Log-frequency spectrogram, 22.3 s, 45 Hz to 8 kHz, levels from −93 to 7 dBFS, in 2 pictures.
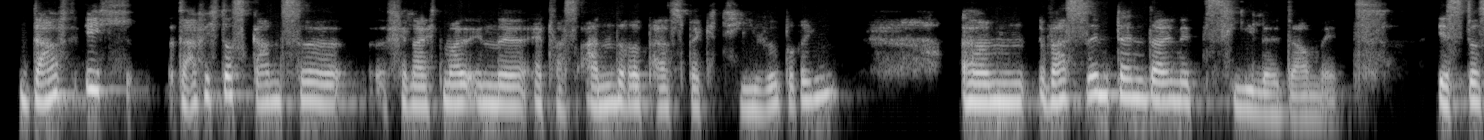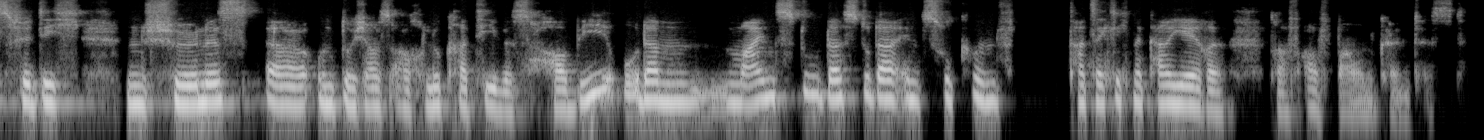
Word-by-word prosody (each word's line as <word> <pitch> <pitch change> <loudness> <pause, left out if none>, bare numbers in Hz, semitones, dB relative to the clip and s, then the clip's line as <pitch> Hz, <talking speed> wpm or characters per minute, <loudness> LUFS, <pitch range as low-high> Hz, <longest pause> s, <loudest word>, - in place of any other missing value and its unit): Darf 195 +5 +2
ich 290 0 +2 0.3
darf 185 - -3
ich 225 -1 -1
das 240 0 +1
Ganze, 180 -1 -2 0.2
äh, - - -10
vielleicht 165 0 -3
mal 180 -1 +3
in 175 -1 0
'ne 165 -1 +1
etwas 160 -3 -7
andere 170 +1 +1
Perspektive 155 -1 -5
bringen? 200 +9 -2 0.9
Ähm, 185 0 +5
was 200 0 +1
sind 235 +1 +4
denn 215 -2 +4
deine 190 -2 +1
Ziele 145 -9 -3
damit? 115 -1 -10 0.4
Ist 175 0 +1
das 185 -1 +2
für 185 -1 +2
dich 175 0 0 0.4
'n 170 0 +3
schönes, 180 +2 +3
äh, 170 -4 +3
und 165 0 -1
durchaus 155 -1 0
auch 150 +2 -7
lukratives 155 -3 -2
Hobby 185 - +3
oder 200 -3 +3
m 185 +4 -1
meinst 200 +5 0
du, 240 -3 -1
dass 210 0 +2
du 235 - -3
da 210 -1 +5
in 200 -1 -2
Zukunft 195 -1 -4 0.4
tatsächlich 175 +1 -4
'ne 180 - -1
Karriere 165 -6 +1 0.3
drauf - - -11
aufbauen 65 0 -10
könntest? - - -15
180 Hz, 130 wpm, -20 LUFS, 165-195 Hz, 0.9 s, Ähm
